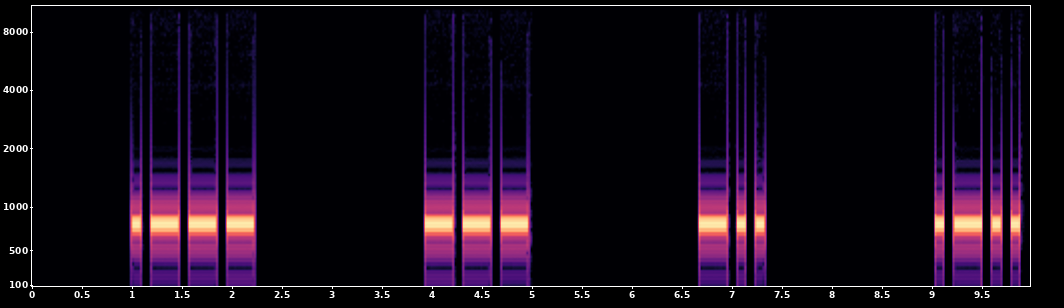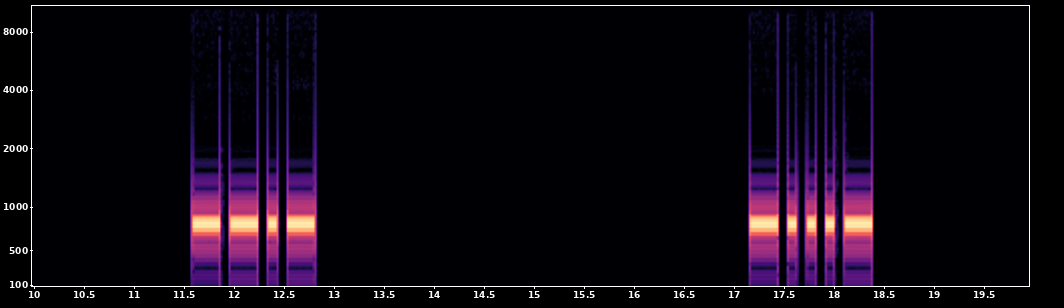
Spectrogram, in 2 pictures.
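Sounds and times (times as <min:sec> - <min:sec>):
CW morse code beeps: 0:01.0 - 0:02.2, 0:03.9 - 0:05.0, 0:06.7 - 0:07.4, 0:09.1 - 0:09.9, 0:11.6 - 0:12.8, 0:17.2 - 0:18.4.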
